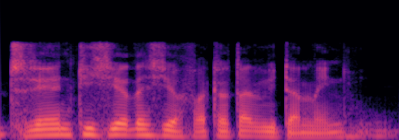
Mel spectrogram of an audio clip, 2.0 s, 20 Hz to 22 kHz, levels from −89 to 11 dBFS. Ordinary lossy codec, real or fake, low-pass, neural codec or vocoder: none; fake; 7.2 kHz; codec, 16 kHz, 2 kbps, FunCodec, trained on LibriTTS, 25 frames a second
